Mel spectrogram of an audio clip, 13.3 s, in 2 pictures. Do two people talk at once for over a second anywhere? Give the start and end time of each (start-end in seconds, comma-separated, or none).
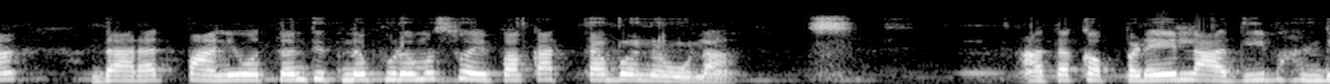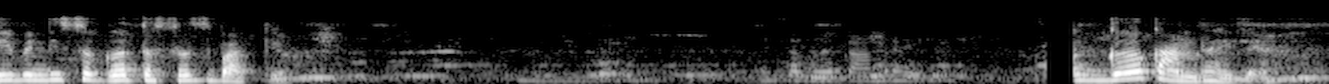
none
